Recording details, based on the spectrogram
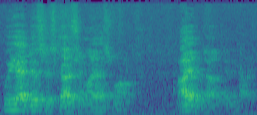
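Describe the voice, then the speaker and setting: A man chairing a town board meeting, answering questions off the cuff in a halting way, with hesitant fillers. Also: on the low side, lively intonation, a little hiss or hum. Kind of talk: off-the-cuff reply at a public meeting. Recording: very echoey room, far from the mic.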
